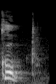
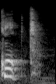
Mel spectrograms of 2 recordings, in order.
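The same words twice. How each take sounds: First: The word ends with a d sound. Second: The word ends with a t sound. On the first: The speaker calls it wrong. "bukan d" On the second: The speaker calls it right. "tapi t"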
